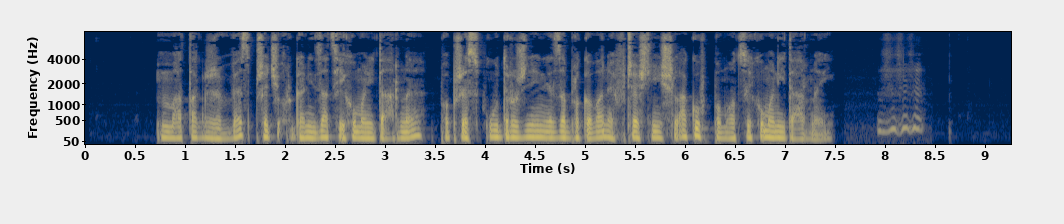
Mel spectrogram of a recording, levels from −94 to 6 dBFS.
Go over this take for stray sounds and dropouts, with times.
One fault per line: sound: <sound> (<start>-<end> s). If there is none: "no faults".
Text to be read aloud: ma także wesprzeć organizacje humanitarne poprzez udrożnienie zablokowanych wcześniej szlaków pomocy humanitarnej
sound: laugh (7.9-8.4 s)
